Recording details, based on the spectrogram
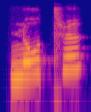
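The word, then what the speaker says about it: notre: Notra professor. This is n o t r e. This is called notra.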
